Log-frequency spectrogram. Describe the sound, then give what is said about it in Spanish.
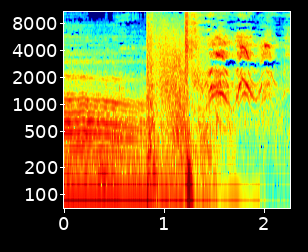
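Two sharp gunshot cracks ring out about half a second apart, cutting across a steady low droning tone, followed by a run of high, warbling chirps as the sound fades. “Atención, se ha oído un disparo.”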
